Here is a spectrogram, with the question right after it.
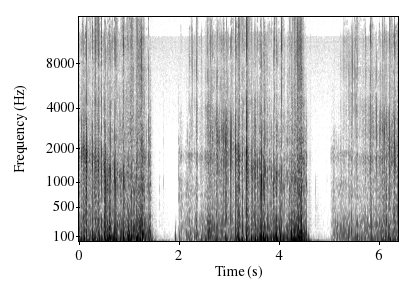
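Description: Two small black soft, porous foam windscreens on a binaural microphone are pressed together and rubbed and scratched by one fingertip with a long pink nail. Close, dense scratching and crackling sits over a heavy low rumble from contact with the mic. The sound comes in three sustained passes separated by brief near-silent pauses.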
